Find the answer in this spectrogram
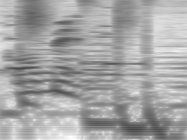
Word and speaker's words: comem: Nah, perbedaannya adalah di bahasa Portugis dan Spanyol tuh, kalau di Portugis dia udah M, dibacanya N, comen.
